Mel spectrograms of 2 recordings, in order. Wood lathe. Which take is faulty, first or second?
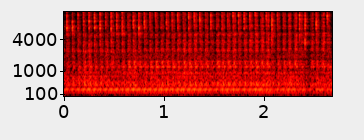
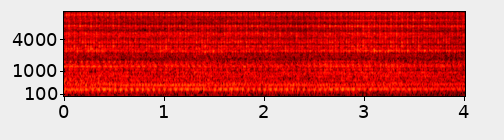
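first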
